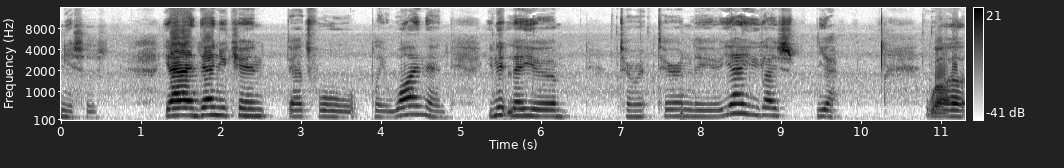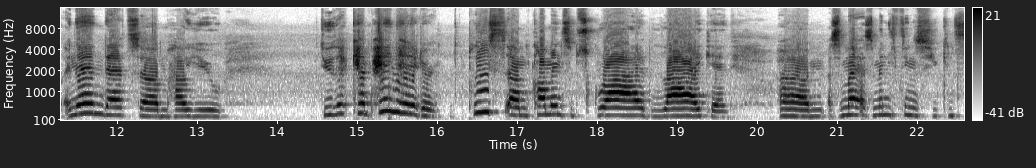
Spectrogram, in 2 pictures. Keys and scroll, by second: 12.4 super+q.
